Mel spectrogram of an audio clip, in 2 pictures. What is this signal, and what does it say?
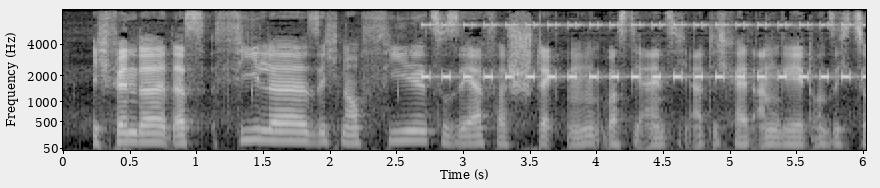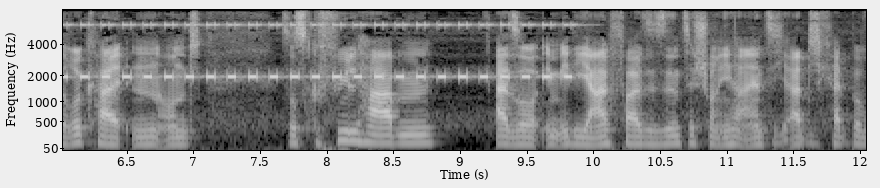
Evenly repeated beeps, with room echo and speech in German. There is no code.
